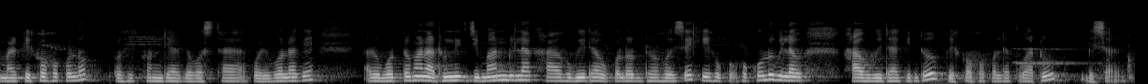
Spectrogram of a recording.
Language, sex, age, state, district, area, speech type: Assamese, female, 45-60, Assam, Dhemaji, rural, spontaneous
